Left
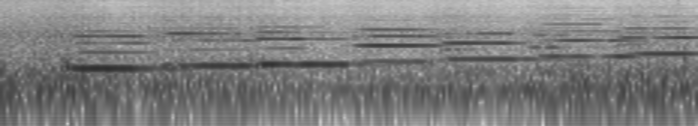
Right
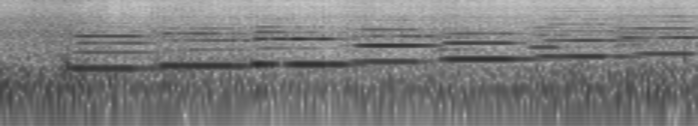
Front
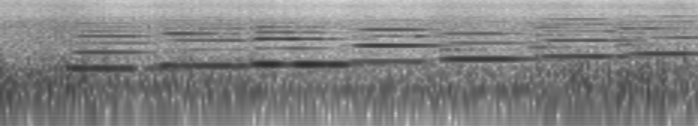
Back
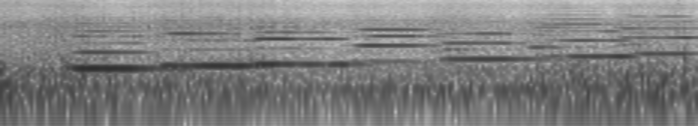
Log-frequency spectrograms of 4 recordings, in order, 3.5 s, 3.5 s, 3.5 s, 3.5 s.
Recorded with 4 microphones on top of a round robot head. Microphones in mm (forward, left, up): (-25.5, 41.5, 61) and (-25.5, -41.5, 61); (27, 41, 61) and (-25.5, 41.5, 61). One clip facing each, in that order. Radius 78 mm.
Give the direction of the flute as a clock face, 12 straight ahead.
2 o'clock.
